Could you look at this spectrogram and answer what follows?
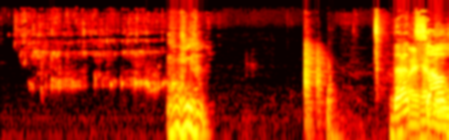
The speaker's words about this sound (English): I'm drinking whiskey. Yeah. He's got a giant bottle of whiskey. I'm just going to pour it right.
